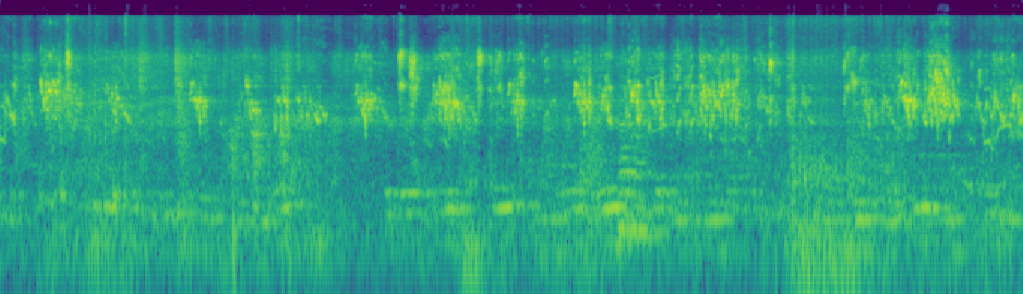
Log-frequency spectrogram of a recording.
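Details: Several pet budgies kept at home chattering together: a continuous jumble of high squeaky chirps, warbles and short squawks, with low murmuring underneath.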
